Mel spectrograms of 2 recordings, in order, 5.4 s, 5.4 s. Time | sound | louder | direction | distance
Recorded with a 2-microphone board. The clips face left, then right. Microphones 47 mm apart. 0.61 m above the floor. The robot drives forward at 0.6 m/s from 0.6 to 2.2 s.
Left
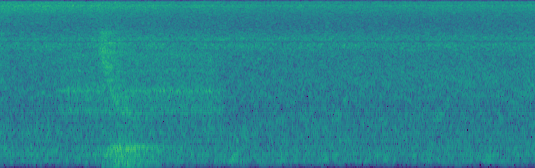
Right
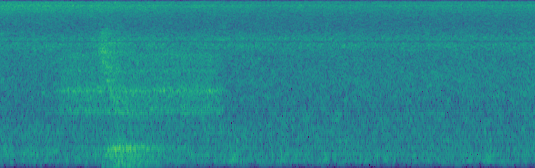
1.0 | whispering | right 2 dB | 40° right (ahead or behind) | 0.8 m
